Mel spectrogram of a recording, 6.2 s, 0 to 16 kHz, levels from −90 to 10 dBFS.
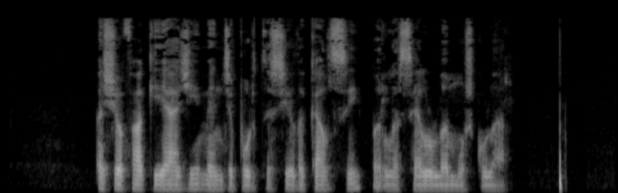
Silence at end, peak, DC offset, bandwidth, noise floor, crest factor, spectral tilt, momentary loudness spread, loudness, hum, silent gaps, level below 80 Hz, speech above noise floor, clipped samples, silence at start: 0.55 s; -8 dBFS; under 0.1%; 11.5 kHz; -76 dBFS; 24 dB; -3.5 dB/octave; 10 LU; -31 LUFS; none; none; -54 dBFS; 45 dB; under 0.1%; 0.95 s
